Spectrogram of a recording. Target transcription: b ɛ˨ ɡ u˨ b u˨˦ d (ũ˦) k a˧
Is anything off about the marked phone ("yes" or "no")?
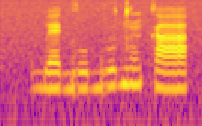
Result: no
